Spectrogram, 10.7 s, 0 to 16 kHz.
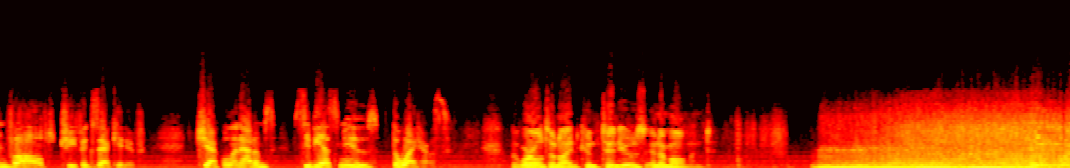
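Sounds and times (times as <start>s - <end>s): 
speech: 0.0s - 7.2s, 8.1s - 8.3s
car braking hard with tires and engine roaring: 8.1s - 10.6s.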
